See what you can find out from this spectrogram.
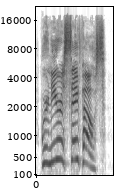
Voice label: safe spot ahead, teen girl; player; survivor; voice

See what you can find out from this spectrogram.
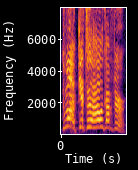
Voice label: arrive chopper, teen girl; player; survivor; voice

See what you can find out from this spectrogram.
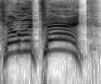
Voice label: battlecry tank, survivor voice; gambler

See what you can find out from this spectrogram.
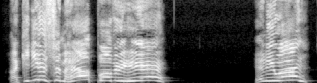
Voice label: call for rescue, survivor voice biker; Left 4 Dead 2; left4dead2 dlc3

